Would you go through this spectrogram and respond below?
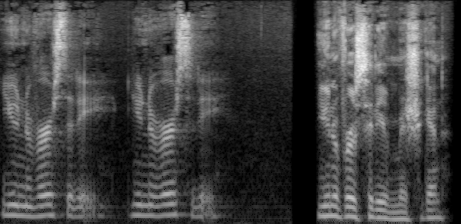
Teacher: And the T is a flap T.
